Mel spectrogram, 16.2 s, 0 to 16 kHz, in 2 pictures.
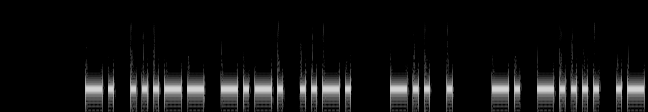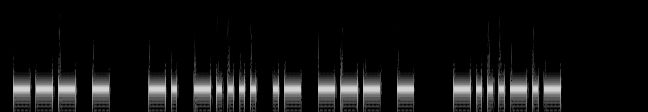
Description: Morse code, heard as a keyed tone, about 17 wpm, 650 Hz. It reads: N3CF DE N6AOT N6AOT <BK>
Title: SOTA QSO Practice 17wpm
